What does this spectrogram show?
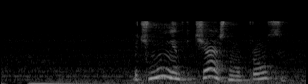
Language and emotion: Russian, neutral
